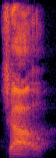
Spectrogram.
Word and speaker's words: ciao: the spelling of it i'm gonna try to pronounce it before she says it see ca i don't know okay how did she say what wow i was so off ciao okay i got it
